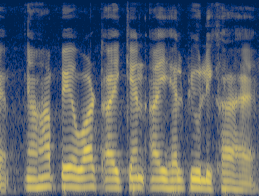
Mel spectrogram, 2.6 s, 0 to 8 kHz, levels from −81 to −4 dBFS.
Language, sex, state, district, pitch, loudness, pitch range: Hindi, male, Uttar Pradesh, Lucknow, 130 Hz, -17 LUFS, 120-140 Hz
